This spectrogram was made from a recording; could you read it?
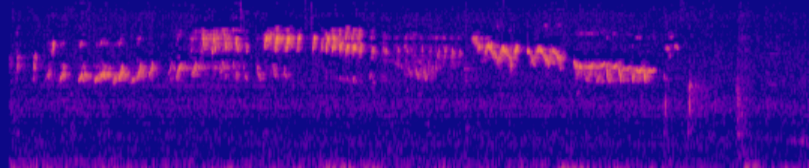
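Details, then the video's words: A pair of pet Gouldian finches: a high, thin, buzzy warbling song runs almost unbroken for six seconds, rising and falling in short pulsed phrases, with soft background hum and a couple of faint clicks near the end. "Gouldian singing"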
